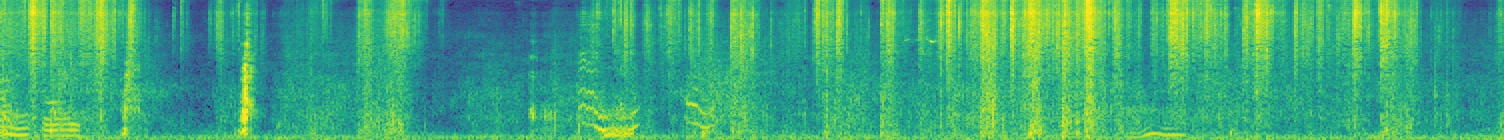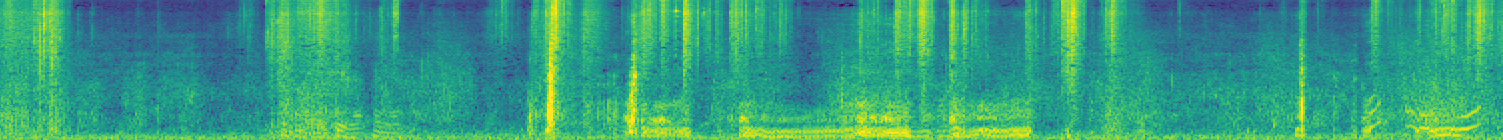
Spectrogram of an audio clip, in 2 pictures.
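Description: A dog whining in short rising and falling whimpers at intervals, among repeated brief hissy scuffs and rustles.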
